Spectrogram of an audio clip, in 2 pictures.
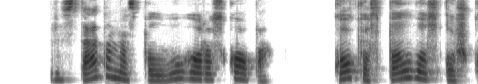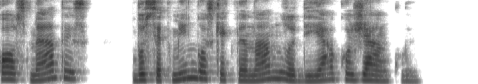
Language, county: Lithuanian, Kaunas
